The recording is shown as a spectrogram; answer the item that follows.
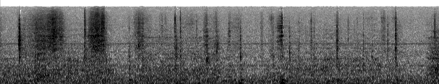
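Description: Paper insert and booklet rustling and scraping against a plastic CD jewel case as hands handle them, with light clicks. The longer rustles come in the first second or so, then scattered soft ticks.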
